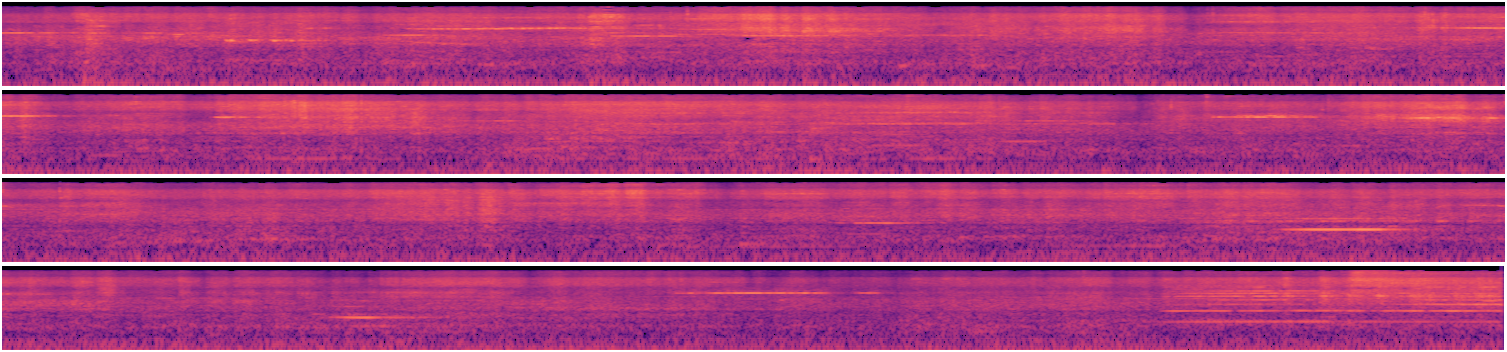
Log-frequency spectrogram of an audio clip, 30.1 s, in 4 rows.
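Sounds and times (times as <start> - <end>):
high-pitched wheel squeals: 0.0 - 15.8, 19.2 - 19.8, 20.6 - 23.2, 24.0 - 27.2, 28.3 - 30.0
train wheels rumbling on rail: 0.0 - 30.0.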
